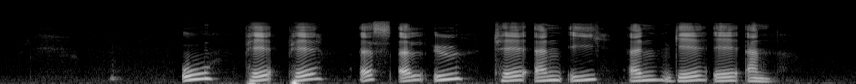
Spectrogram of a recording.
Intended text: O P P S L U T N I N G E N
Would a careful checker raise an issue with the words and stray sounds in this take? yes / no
yes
